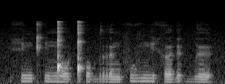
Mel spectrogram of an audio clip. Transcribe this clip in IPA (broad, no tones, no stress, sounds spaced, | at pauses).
h i ŋ kʰ i ŋ͡ǃ o ǃʰ o ɡ r ə ŋ f u v ŋ i h ə ɗ ɘ ɡ͡b ɘ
